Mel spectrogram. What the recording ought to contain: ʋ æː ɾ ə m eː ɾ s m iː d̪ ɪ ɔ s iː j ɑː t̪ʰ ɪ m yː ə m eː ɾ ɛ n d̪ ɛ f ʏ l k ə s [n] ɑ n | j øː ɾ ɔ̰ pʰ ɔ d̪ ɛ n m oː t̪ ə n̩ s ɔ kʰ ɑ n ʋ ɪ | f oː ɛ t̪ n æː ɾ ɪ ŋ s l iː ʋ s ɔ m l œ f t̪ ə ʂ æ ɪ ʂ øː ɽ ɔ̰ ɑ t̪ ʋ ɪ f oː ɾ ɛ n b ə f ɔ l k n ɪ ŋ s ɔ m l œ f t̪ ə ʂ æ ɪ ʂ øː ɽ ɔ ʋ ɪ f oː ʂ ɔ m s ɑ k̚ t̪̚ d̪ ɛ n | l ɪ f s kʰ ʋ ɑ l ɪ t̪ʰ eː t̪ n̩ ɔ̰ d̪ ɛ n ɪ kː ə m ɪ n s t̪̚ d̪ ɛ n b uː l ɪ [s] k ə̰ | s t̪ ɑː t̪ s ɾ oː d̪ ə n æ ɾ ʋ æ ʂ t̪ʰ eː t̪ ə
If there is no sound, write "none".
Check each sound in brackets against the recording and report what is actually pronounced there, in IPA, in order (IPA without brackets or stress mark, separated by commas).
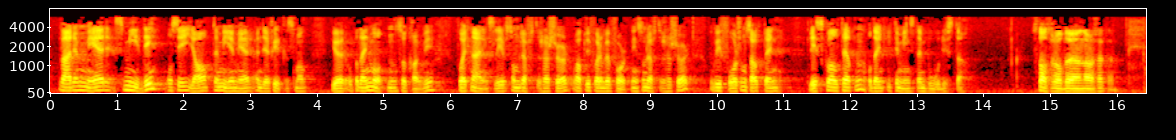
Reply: m, s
